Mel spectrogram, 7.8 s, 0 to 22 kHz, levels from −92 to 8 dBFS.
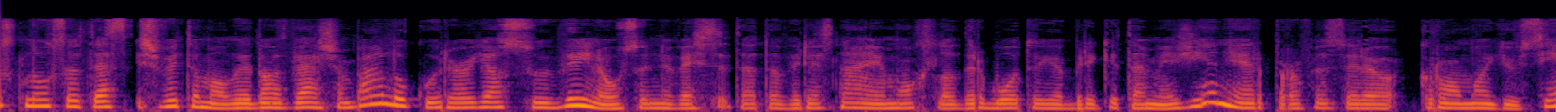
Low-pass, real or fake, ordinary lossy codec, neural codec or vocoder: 10.8 kHz; fake; AAC, 32 kbps; codec, 24 kHz, 0.9 kbps, WavTokenizer, medium speech release version 2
